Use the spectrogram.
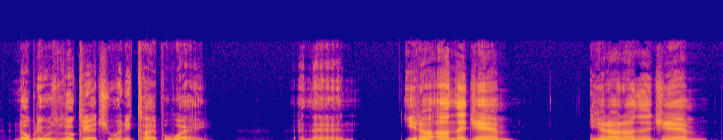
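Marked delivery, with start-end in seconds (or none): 4.0-7.1 put-on female voice, very high. Retelling an argument at a gym between a man and a woman; imitating a woman's voice. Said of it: "her voice in this voice".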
